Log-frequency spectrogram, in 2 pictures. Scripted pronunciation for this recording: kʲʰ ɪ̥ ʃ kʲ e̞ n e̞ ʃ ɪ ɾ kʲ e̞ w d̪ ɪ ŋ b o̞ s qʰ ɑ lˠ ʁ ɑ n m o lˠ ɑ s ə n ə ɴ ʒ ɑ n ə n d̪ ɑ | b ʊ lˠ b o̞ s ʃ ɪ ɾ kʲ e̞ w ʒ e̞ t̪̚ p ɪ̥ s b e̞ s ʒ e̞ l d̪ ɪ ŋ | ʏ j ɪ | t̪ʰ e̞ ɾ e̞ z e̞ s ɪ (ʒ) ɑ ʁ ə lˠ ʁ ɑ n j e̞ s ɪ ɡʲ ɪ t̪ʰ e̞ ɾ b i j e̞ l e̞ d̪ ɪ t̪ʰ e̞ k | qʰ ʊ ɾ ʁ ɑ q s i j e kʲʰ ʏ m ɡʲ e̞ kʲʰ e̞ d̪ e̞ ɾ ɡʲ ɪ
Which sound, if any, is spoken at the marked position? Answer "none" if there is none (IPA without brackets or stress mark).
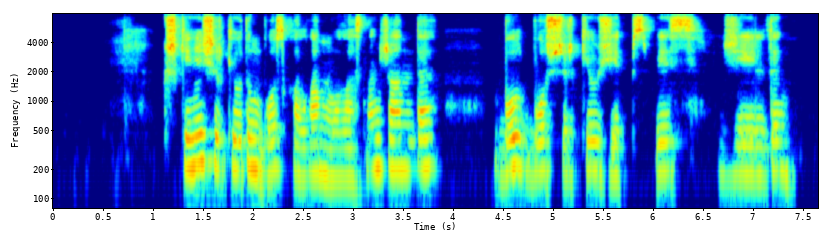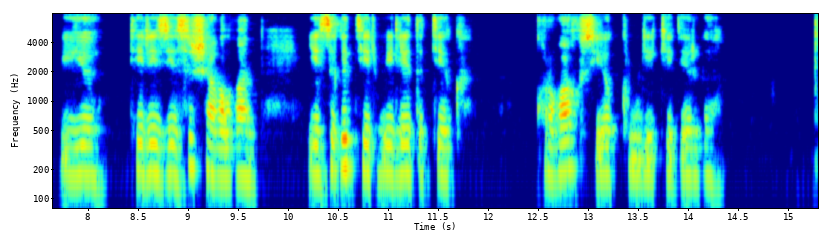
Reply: ʃ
